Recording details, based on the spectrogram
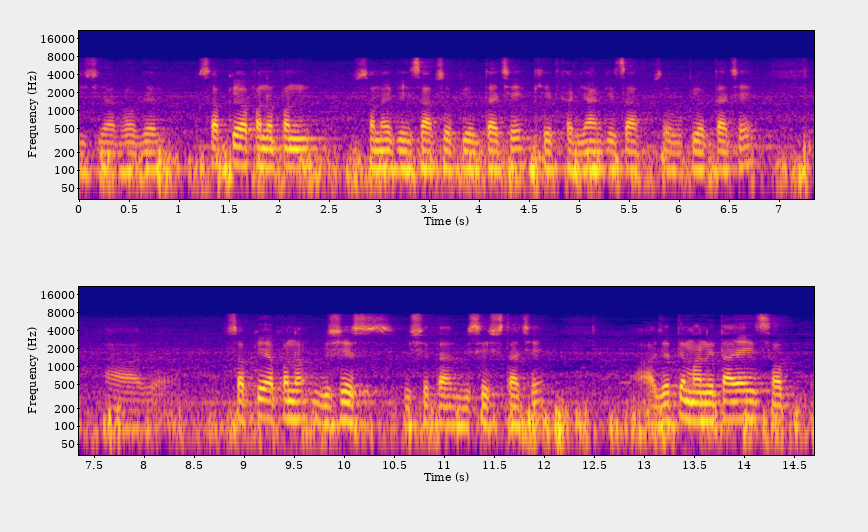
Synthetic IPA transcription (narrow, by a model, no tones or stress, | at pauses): d͡ʒid͡ʒijabʱɔɡel | səb̚keəpənəpən | səməjkeɦisabsə̃upjoɡt̪at͡ʃʰɛkʰet̪kʰəɾijankeɦisabsə̃upjoɡt̪at͡ʃʰɛ | aɾ | səbkeəpənʋisesʋisjət̪aʋisest̪at͡ʃʰɛ | a̰ɾd͡ʒət̪emanjət̪aɛisəb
